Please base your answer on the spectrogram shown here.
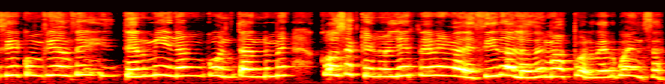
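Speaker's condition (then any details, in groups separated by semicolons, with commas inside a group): Cerebral palsy; affects speech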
